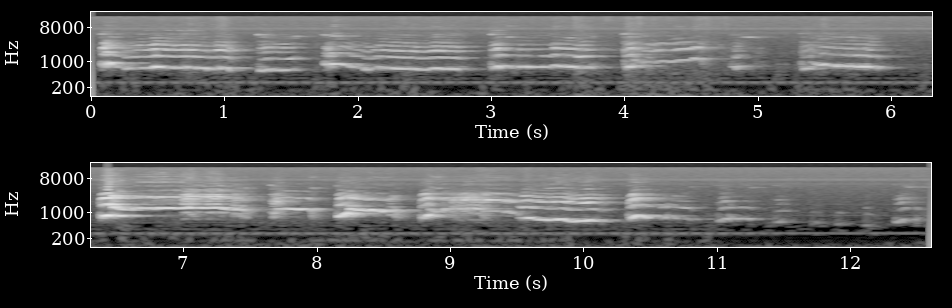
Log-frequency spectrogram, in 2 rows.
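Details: Kennelled Weimaraner puppy, about 13.5 weeks old, howls and whines continuously: many short wavering wails, each sliding downward, packed closely together with brief gaps, some louder and harsher in the middle; low hum underneath.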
